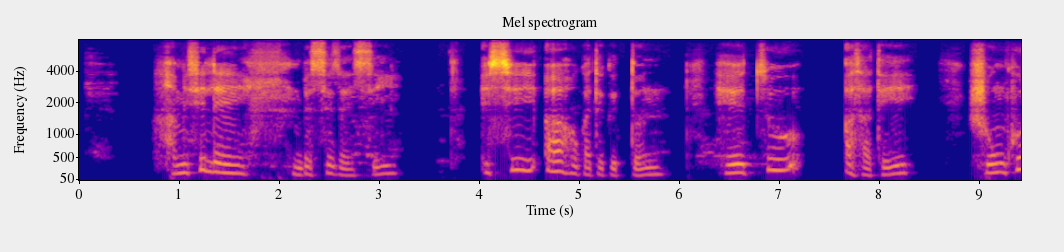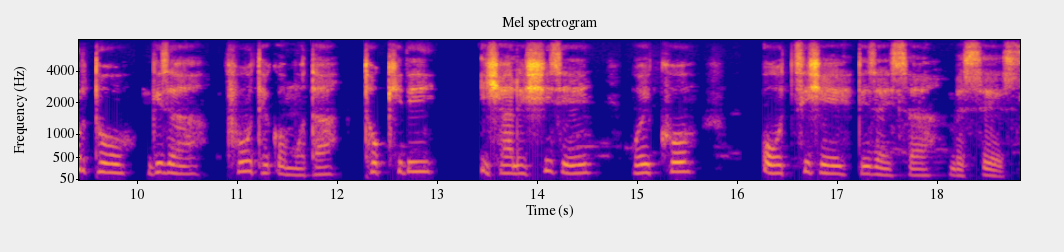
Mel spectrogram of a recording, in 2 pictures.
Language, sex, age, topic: Gamo, male, 25-35, agriculture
